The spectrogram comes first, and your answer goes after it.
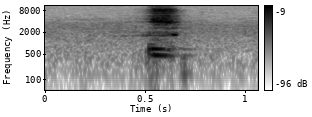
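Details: A big Western Banjo Frog sitting on a piece of wood in a new garden pond, waiting for mosquitoes and insects, gives a single short, low 'bonk', like a plucked banjo string; another calls in another pond.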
